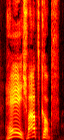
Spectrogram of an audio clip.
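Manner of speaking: put-on high, loud boyish holler; full-throated call. A narrator's reading. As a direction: call across the water to a rower. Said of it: "aus vollem Hals".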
